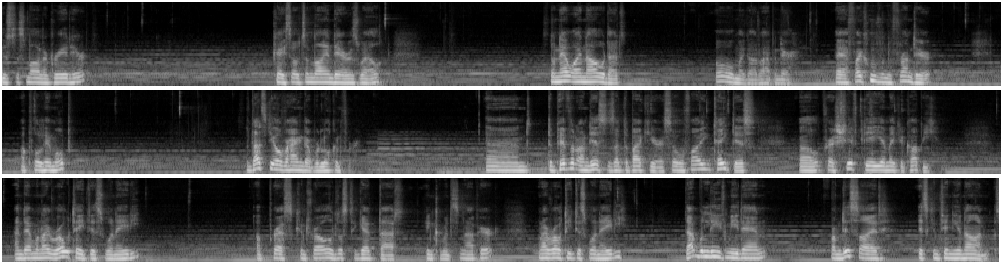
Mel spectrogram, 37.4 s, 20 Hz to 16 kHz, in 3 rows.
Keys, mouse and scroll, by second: 0.3 click, 1.5 scroll down 1, 1.8-2.5 shift+middle drag, 2.5-2.9 scroll up 1, 4.1-4.9 scroll down 1, 4.9-7.4 shift+middle drag, 7.4 scroll down 1, 7.7-8.7 middle drag, 8.7-9.2 scroll down 1, 9.3-10.1 middle drag, 10.1 KP_Decimal, 10.7-11.1 scroll down 1, 11.1-11.5 middle drag, 11.5 scroll up 1, 11.7-12.9 middle drag, 12.9 click, 14.1-15.1 middle drag, 15.1 scroll up 1, 15.4-18.7 middle drag, 18.7-20.5 scroll down 1, 20.5 click, 21.2 drag, 21.5 click, 23.2 shift+d, 24.9 click, 25.2 scroll down 2, 25.5-26.7 middle drag, 26.7 click, 33.0-35.8 middle drag, 35.8-37.0 scroll up 1, 37.0 scroll down 1, 37.1-37.4 middle drag.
